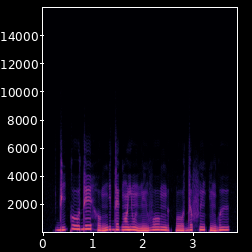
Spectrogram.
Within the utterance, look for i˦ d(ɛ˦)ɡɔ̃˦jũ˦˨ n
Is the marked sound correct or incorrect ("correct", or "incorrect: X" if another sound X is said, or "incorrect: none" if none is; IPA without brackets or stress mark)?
correct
